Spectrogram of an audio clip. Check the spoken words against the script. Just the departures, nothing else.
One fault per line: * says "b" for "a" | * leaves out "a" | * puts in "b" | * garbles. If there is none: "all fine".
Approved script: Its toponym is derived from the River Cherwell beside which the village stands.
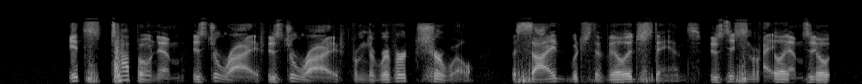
* puts in "is derived"
* garbles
